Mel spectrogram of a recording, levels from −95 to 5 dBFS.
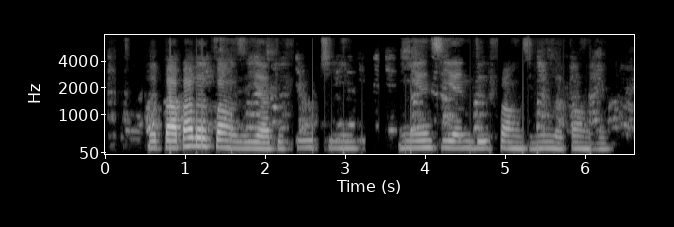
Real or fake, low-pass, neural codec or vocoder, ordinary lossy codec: real; 7.2 kHz; none; AAC, 48 kbps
